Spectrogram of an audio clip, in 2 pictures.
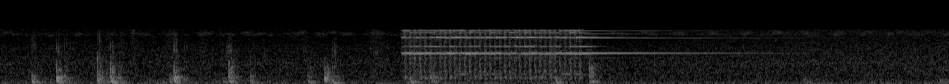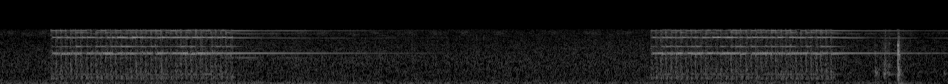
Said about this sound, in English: I stepped on the porch and the phone rang. The payphone?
